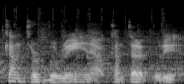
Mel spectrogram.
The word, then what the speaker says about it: Canterbury: David Allen, un chitarrista e un frontman australiano, che però si era trasferito a Canterbury, se lo vogliamo pronunciare all'italiana, in Inghilterra,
